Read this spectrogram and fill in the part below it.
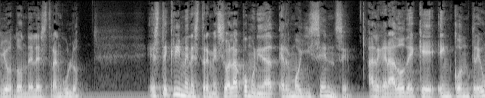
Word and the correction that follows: hermosillense: ¿Pero te dijiste hermollicense? – Se dice así. Hermosillense, perdón. – No, es que me quedé trabado ahí. – hermosillense Es hermosillense.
